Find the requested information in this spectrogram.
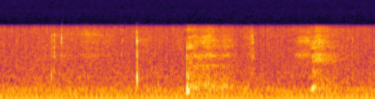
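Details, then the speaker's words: Newborn baby boy's hiccups, which he often gets after eating, while sleepy in a quiet room: a few soft, abrupt little catches, one more distinct. "Got the hiccups, buddy. Oh, big one."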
